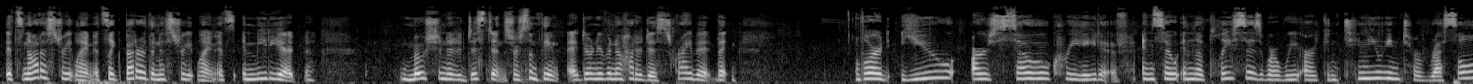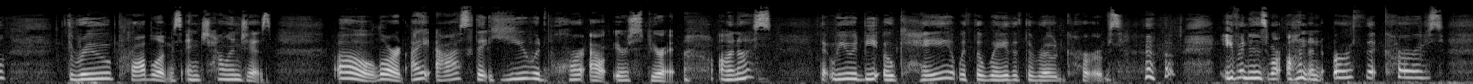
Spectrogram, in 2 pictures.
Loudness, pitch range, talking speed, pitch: -19 LUFS, 215-270 Hz, 165 wpm, 245 Hz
